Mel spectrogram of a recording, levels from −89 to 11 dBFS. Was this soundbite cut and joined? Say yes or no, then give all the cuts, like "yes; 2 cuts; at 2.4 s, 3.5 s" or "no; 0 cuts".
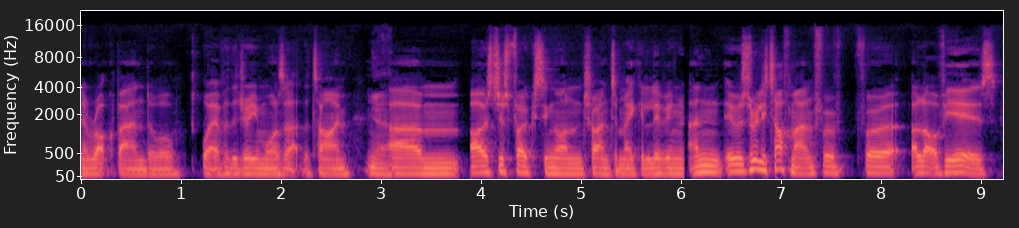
yes; 2 cuts; at 3.9 s, 6.0 s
